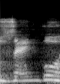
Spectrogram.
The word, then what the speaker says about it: Django: की बात करें तो जंगो है ठीक है इसमें डी दोस्तों साइलेंट होता है और डी हमेशा स्मॉल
